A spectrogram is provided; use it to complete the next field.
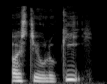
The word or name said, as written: osteologi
